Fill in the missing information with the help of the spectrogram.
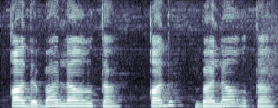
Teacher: دال پر جزم قلقلہ کریں گے اور قاف کو پر پڑھیے گا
